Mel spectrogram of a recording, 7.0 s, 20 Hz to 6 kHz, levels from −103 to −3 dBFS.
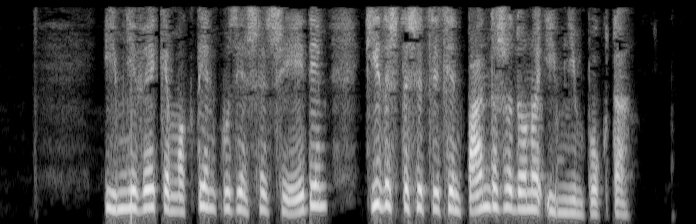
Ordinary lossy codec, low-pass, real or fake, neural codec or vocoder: MP3, 32 kbps; 5.4 kHz; real; none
